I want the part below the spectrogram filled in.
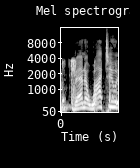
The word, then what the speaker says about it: Vanuatu: I never knew that's how you pronounce the country. Really, Vanuatu is how you actually say it? – That's correct. Yeah.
